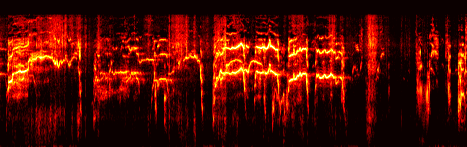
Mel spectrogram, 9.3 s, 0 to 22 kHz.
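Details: White-tailed eagle near its nest in Bory Tucholskie, Poland, in the 2024 breeding season, as one eagle drives another away: loud, high, yelping calls in rapid overlapping series, some rising and falling, with brief pauses between bursts.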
